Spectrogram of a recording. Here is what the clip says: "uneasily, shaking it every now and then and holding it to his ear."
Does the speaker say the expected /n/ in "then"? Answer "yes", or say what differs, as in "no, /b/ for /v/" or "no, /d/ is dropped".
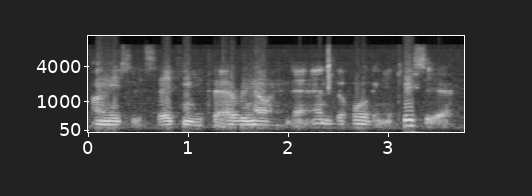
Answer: no, /n/ is dropped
